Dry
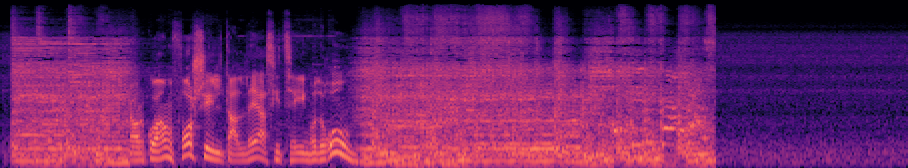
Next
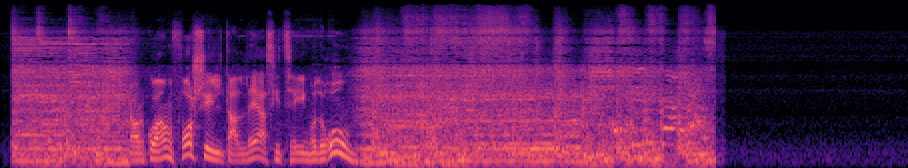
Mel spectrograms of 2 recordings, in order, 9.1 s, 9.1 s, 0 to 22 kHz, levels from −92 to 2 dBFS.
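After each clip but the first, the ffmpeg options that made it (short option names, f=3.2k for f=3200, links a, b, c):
-af "agate=range=-14dB:threshold=-40dB:ratio=16:detection=peak,equalizer=f=11k:w=5.1:g=12,bandreject=f=5.4k:w=11,volume=-1.5dB"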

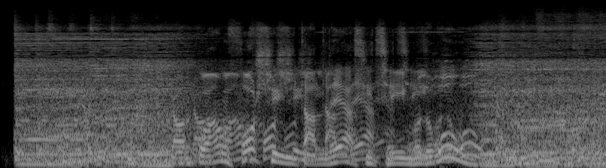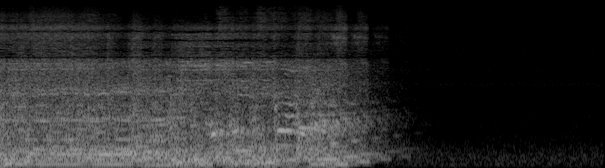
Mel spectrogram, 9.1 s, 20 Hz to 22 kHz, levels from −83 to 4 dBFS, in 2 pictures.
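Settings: -filter_complex "[0:a]acrossover=split=87|1200|7100[a][b][c][d];[a]acompressor=threshold=-47dB:ratio=4[e];[b]acompressor=threshold=-28dB:ratio=4[f];[c]acompressor=threshold=-36dB:ratio=4[g];[d]acompressor=threshold=-48dB:ratio=4[h];[e][f][g][h]amix=inputs=4:normalize=0,asplit=2[i][j];[j]asplit=4[k][l][m][n];[k]adelay=157,afreqshift=61,volume=-5dB[o];[l]adelay=314,afreqshift=122,volume=-15.5dB[p];[m]adelay=471,afreqshift=183,volume=-25.9dB[q];[n]adelay=628,afreqshift=244,volume=-36.4dB[r];[o][p][q][r]amix=inputs=4:normalize=0[s];[i][s]amix=inputs=2:normalize=0,volume=-2.5dB"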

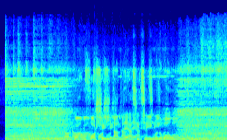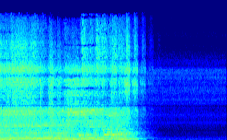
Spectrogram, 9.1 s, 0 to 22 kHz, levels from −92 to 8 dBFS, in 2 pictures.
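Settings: -af "crystalizer=i=5:c=0,volume=-7dB"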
